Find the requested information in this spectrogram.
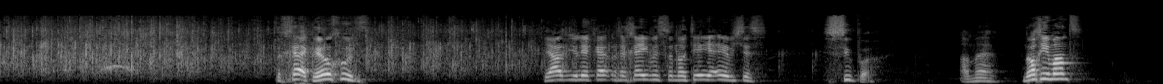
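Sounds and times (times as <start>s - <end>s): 
audience clapping: 0.0s - 8.4s
speech: 2.8s - 3.8s, 5.4s - 8.8s, 9.6s - 10.9s.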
